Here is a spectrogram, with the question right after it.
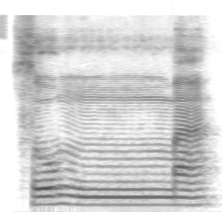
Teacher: Mim tasdid bacaan ghunah atau mendengung. Ditahan biar tampak mendengungnya.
